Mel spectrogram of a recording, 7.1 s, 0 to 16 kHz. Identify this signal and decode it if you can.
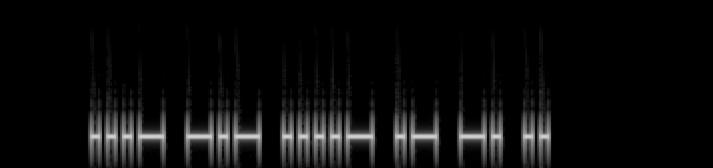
Morse code, heard as a keyed tone, about 15 wpm, 700 Hz. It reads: VK4ANI
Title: DXCC-100 Call Signs - 6 Characters - Repeated 2x - 15wpm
